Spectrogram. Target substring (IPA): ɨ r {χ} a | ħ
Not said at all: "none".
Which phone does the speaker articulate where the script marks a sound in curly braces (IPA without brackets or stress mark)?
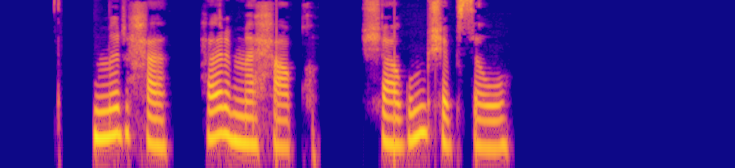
ħ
